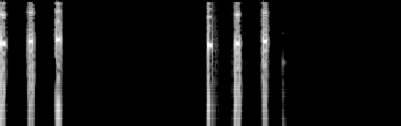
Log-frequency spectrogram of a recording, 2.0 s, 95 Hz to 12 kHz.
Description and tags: sonokids-omni 13
abstract, analog, analogue, beep, bleep, blip, cartoon, click, comedy, computer, electro, electronic, filter, fun, funny, fx, game, happy-new-ears, lol, percussive, ridicule, sonokids-omni, sound-effect, soundesign, switch, synth, synthesizer, toy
